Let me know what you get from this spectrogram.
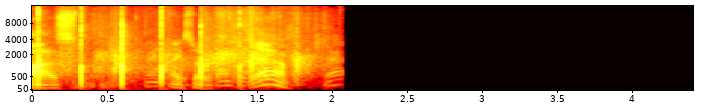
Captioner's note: applause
